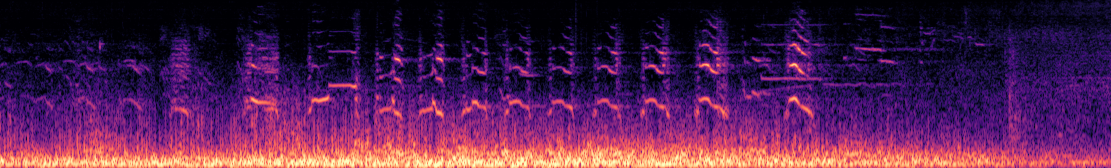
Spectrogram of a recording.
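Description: A flock of birds calling in flight: many short, pitched calls, about three a second, starting about two seconds in and thinning out after six seconds, over a steady low rumble that fades near the end.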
